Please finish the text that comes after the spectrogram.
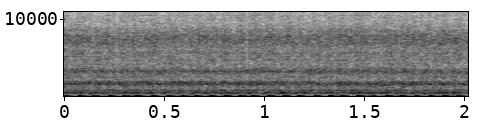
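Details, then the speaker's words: Suzuki V-Strom 250SX idling: a loud, even airy rush from the radiator cooling fan mounted behind the radiator, which is normal fan noise. "Okey, itu adalah bunyi kipaslah."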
